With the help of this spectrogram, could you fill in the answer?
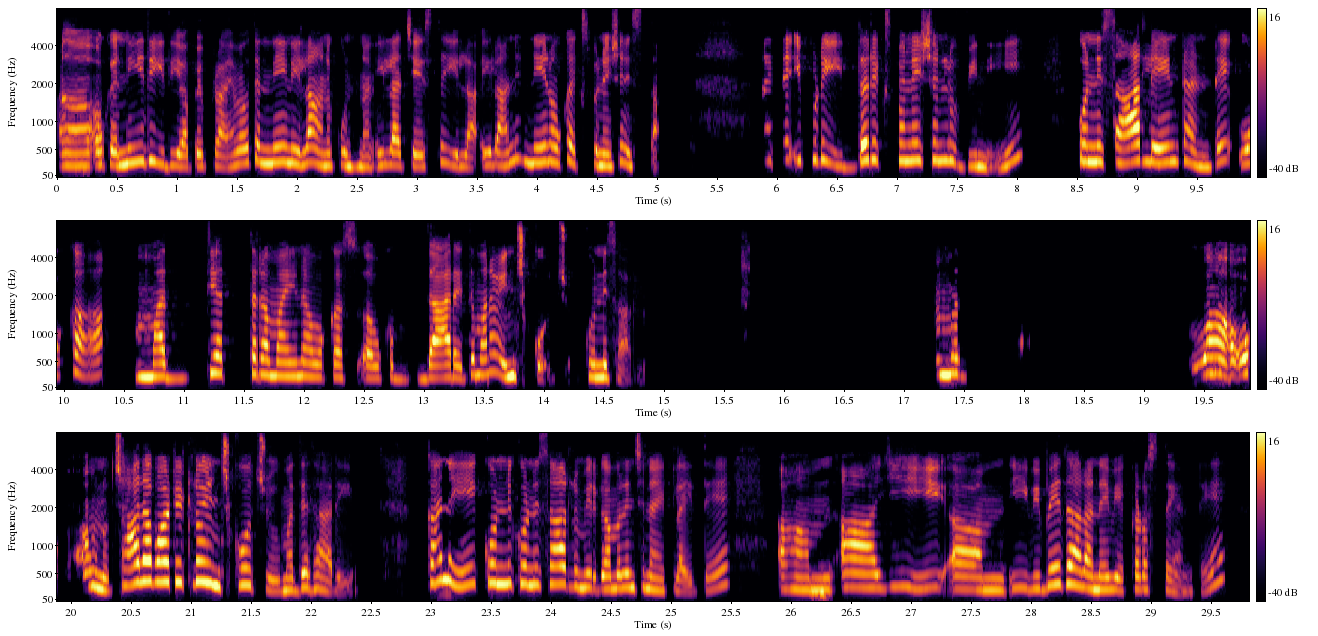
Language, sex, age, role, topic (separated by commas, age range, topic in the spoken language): Telugu, female, 25-29, guest, గొడవలో కూడా గౌరవంగా ఎలా మాట్లాడాలి?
